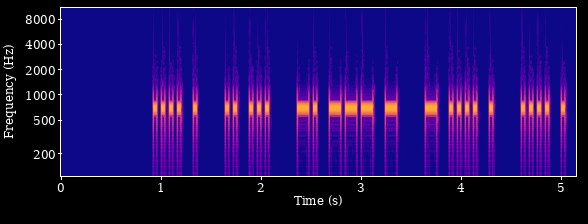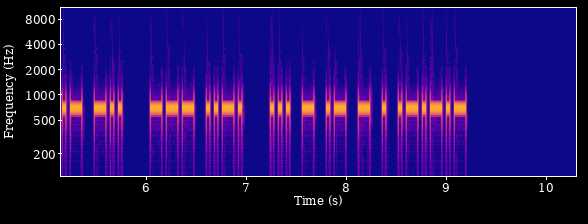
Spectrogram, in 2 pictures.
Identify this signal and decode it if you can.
Morse code, heard as a keyed tone, about 30 wpm, 700 Hz. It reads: HE IS NOT THE HEAD OF STATE.
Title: Sentences from Top 1000 Words - Review Part 2 - 30wpm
